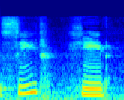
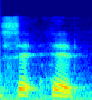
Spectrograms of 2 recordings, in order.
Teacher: the vowels in seat he'd differ from those in sit hid in two ways they have a slightly different quality and they are longer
